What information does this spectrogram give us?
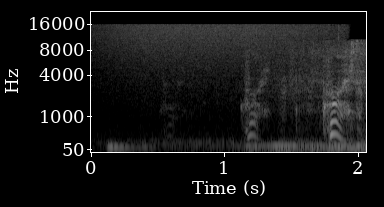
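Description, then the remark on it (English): Zeke (Ezekiel), a two-and-a-half-year-old service dog rescued from a shelter, barks twice, short sharp yelps about half a second apart, over a steady low background hum with no one talking. “Now, she rescued Zeke from a shelter when he was just a pup, trained him to be her own service dog, and he ended up saving her life not once, but twice.”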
